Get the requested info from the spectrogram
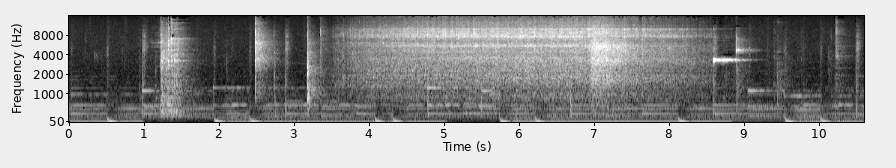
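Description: Sharp plastic clicks of Lego Technic parts and Power Functions cable connectors being handled and pressed together, the loudest near the end with a brief high squeak. Background music plays throughout, and a broad hiss swells in the middle and fades.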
